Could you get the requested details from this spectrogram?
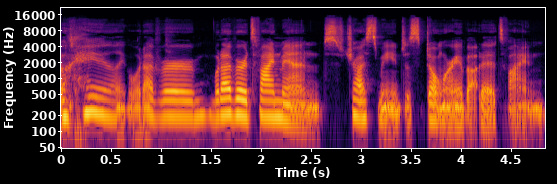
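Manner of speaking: mock eye-rolling dismissiveness. Retelling a film scene where a character brushes off a worry: imitating an eye-rolling, dismissive character. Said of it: "Milk rolls his eyes and is like".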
